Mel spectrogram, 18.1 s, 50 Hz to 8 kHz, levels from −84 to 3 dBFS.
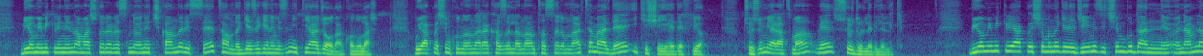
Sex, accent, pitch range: male, native, 145-205 Hz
